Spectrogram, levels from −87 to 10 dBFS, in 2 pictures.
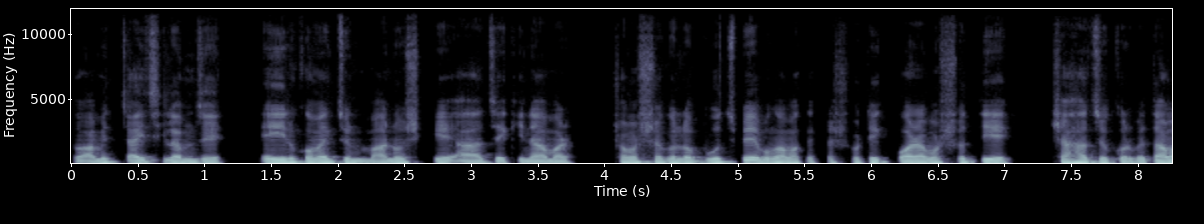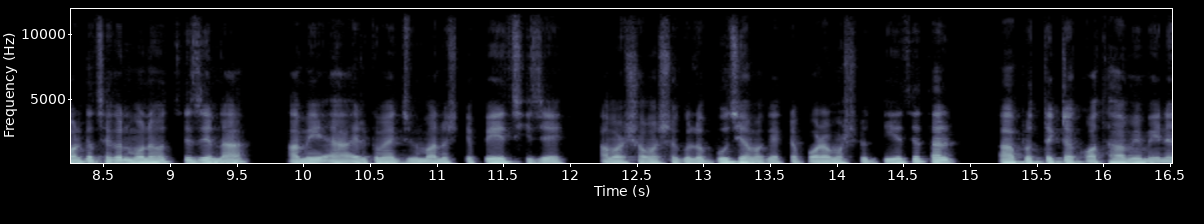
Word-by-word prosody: তো 110 - -12
আমি 125 - +1
চাইছিলাম 140 0 0
যে 120 - +1 0.4
এইরকম 130 +1 +5
একজন 125 0 +1 0.2
মানুষকে 120 +3 -1 0.2
আ - - 0 0.2
যে 110 - 0
কিনা 115 -1 -1
আমার 110 0 0 0.4
সমস্যাগুলো 125 0 +1 0.2
বুঝবে 130 +4 +2
এবং 140 - +2
আমাকে 115 0 0
একটা 110 +2 -10
সঠিক 125 +4 -1
পরামর্শ 115 0 +2 0.2
দিয়ে 120 -2 +4 0.4
সাহায্য 125 0 +3
করবে। 105 -1 0
তো - - -1
আমার 140 +2 +4
কাছে 165 0 -2
এখন 160 -1 +2
মনে 130 +1 +6
হচ্ছে 145 +1 -5
যে 145 - +4
না 115 - +1 0.4
আমি 110 +2 +2 0.2
আ - - +1
এরকম 110 +2 -1
একজন 110 +1 -3
মানুষকে 110 +2 -2 0.5
যে, 105 - +1 0.4
আমার 105 +2 0
সমস্যাগুলো 110 +1 -2
বুঝে 130 0 +3
আমাকে 110 0 -2
একটা 105 +2 -7
পরামর্শ 105 0 0 0.2
দিয়েছে। 125 +8 +1
তার 160 -1 +4 0.4
আ - - +4
প্রত্যেকটা 140 +1 -1
কথা 115 +3 -3
আমি 130 - +1
মেনে 115 +1 -2
120 Hz, 175 wpm, -23 LUFS, 110-130 Hz, 0.5 s, মনে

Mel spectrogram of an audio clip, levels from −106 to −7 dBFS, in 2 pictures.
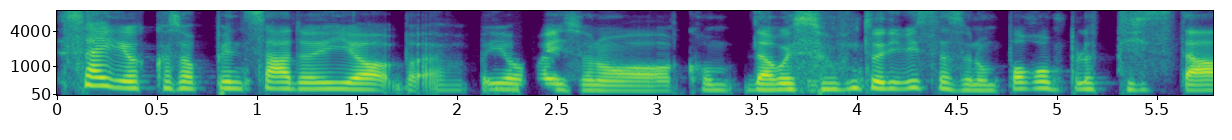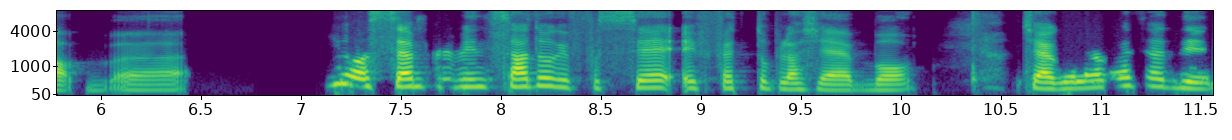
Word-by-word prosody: Sai, 270 -7 +6
io 195 -1 -1
cosa 190 -1 -3
ho 180 - -5
pensato 185 -1 +1
io 175 -3 0
p - - -18
ehm, 140 0 -13
io 165 -1 -3
poi 160 -1 -3
sono 130 -2 -4
com 145 -1 -12
da 155 -2 +1
questo 165 +1 +2
punto 195 +3 -2
di 180 - -3
vista 185 -1 0
sono 145 -3 -6
un 140 - -9
po' 180 +6 -3
complottista, 160 -5 -1
beh, 145 +1 -11 0.7
io 285 -1 +1
ho 240 - +6
sempre 235 0 +6
pensato 230 +2 +3
che 220 - -4
fosse 205 +1 +4
effetto 190 +1 -7
placebo, 150 -3 -4 0.5
cioè 180 -3 +3
quella 195 +3 -1
cosa 245 -1 -4
de 190 -4 -4
180 Hz, 175 wpm, -22 LUFS, 150-200 Hz, 0.7 s, Sai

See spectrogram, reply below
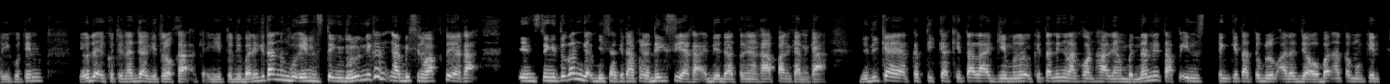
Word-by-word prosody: diikutin," 125 +7 -4 0.4
ya - - -3
udah 175 - +4
ikutin 140 - -6
aja 135 - +3
gitu 135 - -5
loh - - -1
Kak, 130 - 0
kayak - - -11
gitu. - - -6
Dibanding 120 +7 +1
kita 235 - +6
nunggu 185 -4 +1
insting 155 -1 +1
dulu 165 +6 +4
nih, 230 +3 -1
kan 365 - +2
ngabisin 165 -1 +1
waktu 160 - +3
ya - - +2
Kak. - - +2 0.4
Insting 160 +1 +2
itu 195 - +2
kan 250 -3 +3
nggak - - +4
bisa 145 - +1
kita 150 -1 0
prediksi 155 +3 -1
ya - - +4
Kak, 135 +1 -2
dia 135 - +1
datengnya 130 0 -2
kapan 130 +1 +1
kan, 115 - -1
Kak. 120 +1 +1 0.3
Jadi 135 +6 -4
kayak, 170 -7 +3
ketika 155 -1 -3
kita 155 0 0
lagi 145 -1 +1
menurut 145 +1 0
kita 155 +1 -4
nih 165 +2 0
ngelakukan 145 -1 -1
hal 140 -1 0
yang 135 -1 -3
bener 160 +5 +1
nih 200 - -1
tapi 160 -3 -2
insting 145 0 -7
kita 150 -1 0
tuh 145 - -2
belum 145 +1 0
ada 130 0 -1
jawaban 130 +2 +1
atau 145 +1 -5
mungkin 140 +1 -3
145 Hz, 245 wpm, -22 LUFS, 135-160 Hz, 0.4 s, kita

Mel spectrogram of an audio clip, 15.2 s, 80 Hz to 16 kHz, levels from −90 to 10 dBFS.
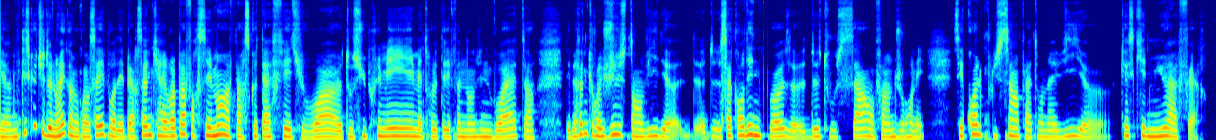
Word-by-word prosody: hem, 175 0 +1
qu'est-ce 290 +10 -5
que - - -1
tu - - 0
donnerais 205 +4 +6
comme 220 -8 +1
conseils 185 +6 +2
pour 210 -5 0
des 170 0 0
personnes 175 +7 +2
qui 220 -2 -3
arriveraient 200 +1 +3
pas 250 +5 +2
forcément 220 +2 +4
à - - +4
faire 190 -3 -4
ce - - -8
que 200 - -1
tu 185 - 0
as 185 - +2
fait, 190 0 +1
tu 175 0 -9
vois, 175 +2 +1
heu? 160 - 0
Tout 185 - -4
supprimer, 200 +1 +2
mettre 185 -1 -2
le 180 - -1
téléphone 180 0 -2
dans 175 0 0
une 180 -1 0
boîte. 180 +3 -1 0.5
Des 175 - -4
personnes 220 +8 +1
qui 260 - -5
auraient 200 -3 +3
juste 215 +1 0
envie 190 +2 -1
de 180 -2 -1
de 200 -1 -9
de 190 -2 -6
s'accorder 220 +3 +2
une 220 -3 +5
pause 190 -2 0
de 160 +3 -2
tout 180 -2 -12
ça 190 +4 -3
en 185 - 0
fin 175 +1 -4
de 180 - 0
journée? 170 -1 -5 0.3
C'est 205 - -1
quoi 245 +4 +2
le 235 - +1
plus 200 0 -11
simple 200 0 -2
à 175 - -3
ton 175 -1 -6
avis, 175 +3 -2
heu, 160 - -6 0.2
qu'est 220 -2 -1
ce 210 - -9
qu'il 215 -2 -1
y - - +2
a - - +3
de 185 - +4
mieux 200 +2 +4
à 185 -2 +1
faire? - - -10
190 Hz, 270 wpm, -22 LUFS, 175-205 Hz, 0.5 s, donnerais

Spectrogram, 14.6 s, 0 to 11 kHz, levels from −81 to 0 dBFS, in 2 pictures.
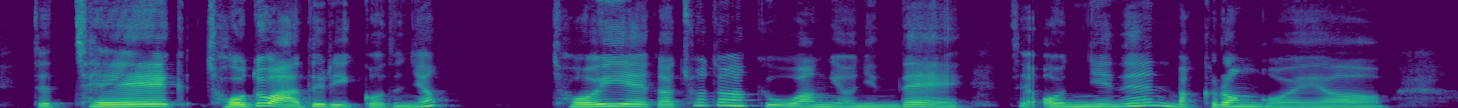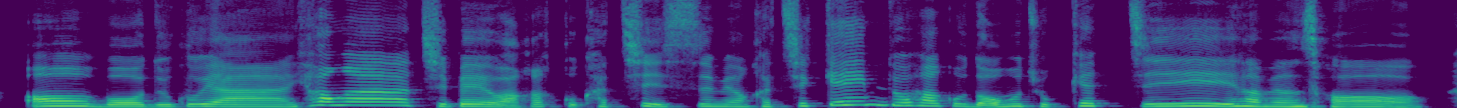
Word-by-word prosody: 제 165 0 -4
제 210 +4 +5
저도 195 +9 +5
아들이 205 -3 +4
있거든요? 155 - -3 0.5
저희 215 +4 +4
애가 195 -5 -1
초등학교 290 - -2
5 175 - 0
학년인데 175 0 -2 0.2
이제 - - -7
언니는 215 - 0
막 185 -2 -4
그런 200 +1 +1
거예요 160 0 -5 0.5
어 250 +1 +3
뭐 195 -1 +1
"누구야. 205 +1 0
형아 335 -1 +1
집에 220 -6 -1
와 175 -4 0
갖고 200 +1 -8
같이 210 +4 -6
있으면 205 +1 -5
같이 205 +5 -6
게임도 345 -1 -2
하고 260 -5 -2
너무 190 +4 0
좋겠지." 240 +2 -1
하면서 195 -6 0
205 Hz, 270 characters per minute, -23 LUFS, 185-240 Hz, 0.5 s, 제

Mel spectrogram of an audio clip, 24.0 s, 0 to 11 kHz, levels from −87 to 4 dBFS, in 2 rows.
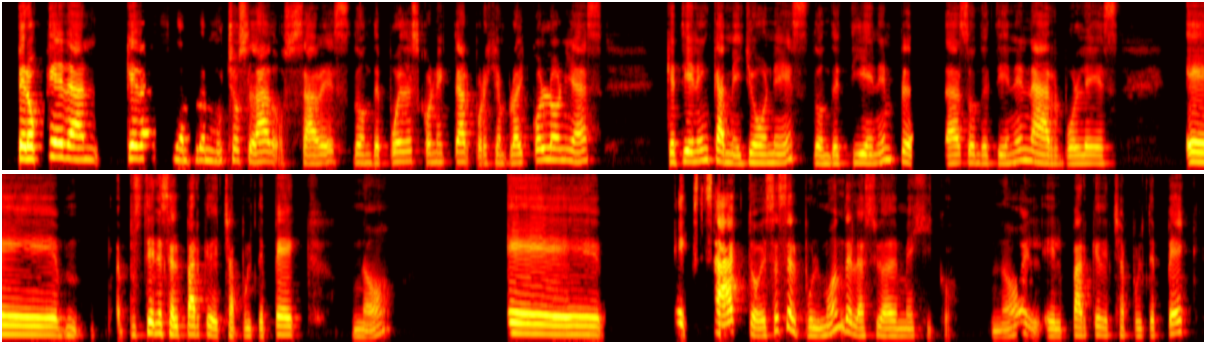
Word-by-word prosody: pero 240 -1 +9
quedan 245 -6 +7 0.3
quedan 245 -1 +6 0.3
siempre 215 -1 -4
muchos 210 +1 -6
lados, 190 +1 0
¿sabes?, 155 +1 -3
donde 165 -1 -4
puedes 190 +4 -3
conectar, 180 +1 -3
por - - -7
ejemplo, 165 0 -5
hay 170 - -3
colonias 215 0 -2 0.6
que 185 - -1
tienen 195 +3 +1
camellones, 175 +3 -2
donde 155 0 -4
tienen 170 +7 -5
plantas, 160 -4 -4
donde 165 -1 -5
tienen 170 +7 -6
árboles, 155 -1 -2 0.6
em, 170 -4 +4 0.4
pues 165 -2 -9
tienes 195 0 +3
el 165 0 +2
parque 170 0 +1
de 140 - -1
Chapultepec, 145 +4 -2 0.4
¿no? 130 -2 -7 1.2
Eh, 175 -4 +5 0.7
exacto, 145 - +3
ese 155 +11 -3
es 250 - -5
el - - +2
pulmón 155 - -5
de - - -1
la 150 -2 -2
Ciudad 150 0 -4
de 145 - -1
México, 140 0 -13 0.3
¿no?, 130 +5 -8
el 165 -8 -9
el 135 -1 -6
parque 155 +2 -3
de 150 -1 -8
Chapultepec, 155 +7 -5
170 Hz, 120 wpm, -23 LUFS, 155-195 Hz, 1.2 s, pero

